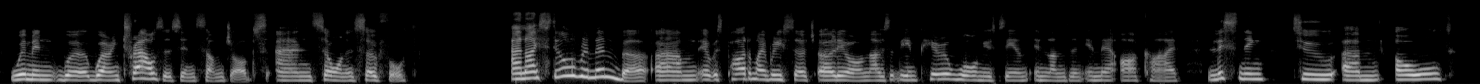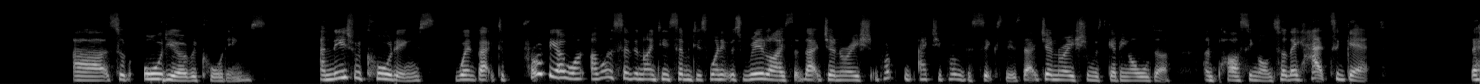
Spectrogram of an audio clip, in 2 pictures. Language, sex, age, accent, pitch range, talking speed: English, female, 40-59, British, 195-245 Hz, 175 wpm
